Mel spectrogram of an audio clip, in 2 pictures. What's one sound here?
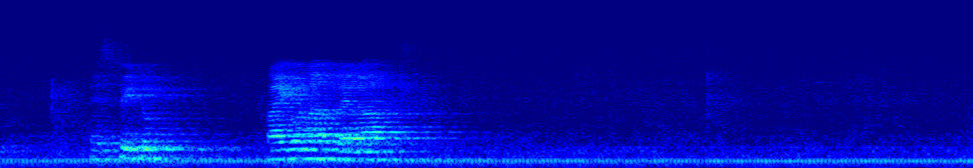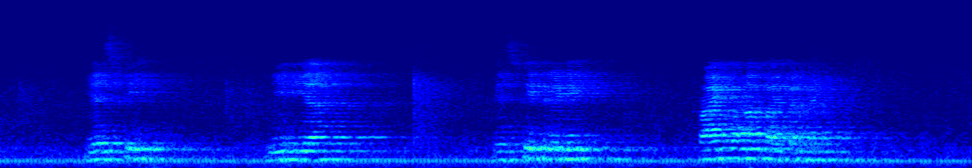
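A man speaks aloud in short bursts.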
